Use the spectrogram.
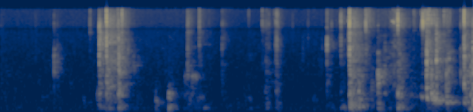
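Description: Someone taking a sip of water: a few irregular, crisp clicks and wet mouth sounds, then a denser cluster of swallowing noises, with no talking.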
